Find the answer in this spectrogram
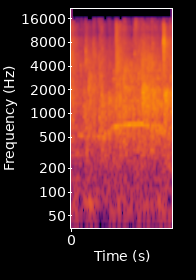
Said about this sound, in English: Do you know how to read? Clap if you know how to read.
